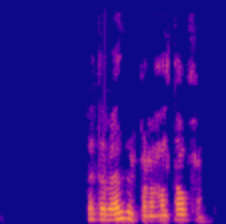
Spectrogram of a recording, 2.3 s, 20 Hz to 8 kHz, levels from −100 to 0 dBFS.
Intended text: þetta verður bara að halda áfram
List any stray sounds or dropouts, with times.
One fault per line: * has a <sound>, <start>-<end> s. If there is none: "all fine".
all fine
